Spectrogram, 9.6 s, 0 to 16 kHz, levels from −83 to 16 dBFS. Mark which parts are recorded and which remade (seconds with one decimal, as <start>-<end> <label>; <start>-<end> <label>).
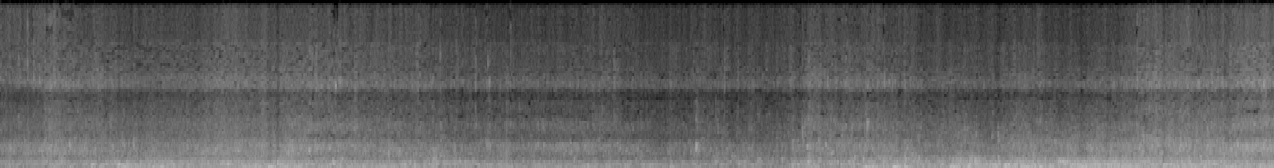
0.0-1.1 recorded; 1.1-2.3 remade; 2.3-9.6 recorded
